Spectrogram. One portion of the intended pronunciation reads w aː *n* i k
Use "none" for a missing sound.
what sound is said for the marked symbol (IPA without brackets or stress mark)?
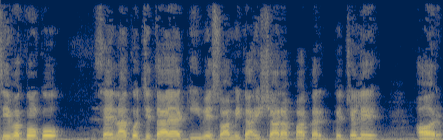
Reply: m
